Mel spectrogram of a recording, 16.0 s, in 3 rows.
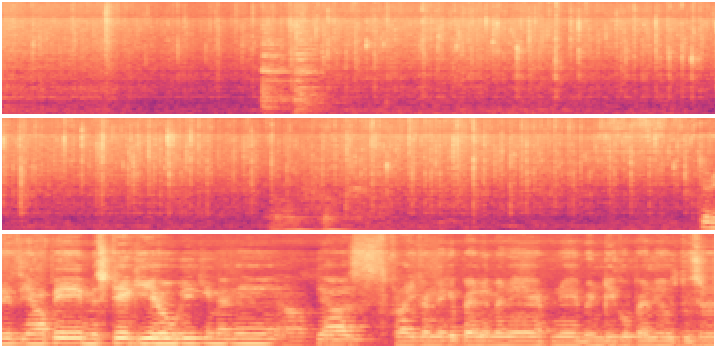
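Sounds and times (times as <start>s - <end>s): okra sizzling in hot oil: 0.0s - 11.4s.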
